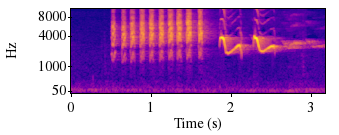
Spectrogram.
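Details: Wambi mini sings a crisp tutor phrase for training pet birds: about ten rapid buzzy notes in an even series, then two loud whistles that drop and trail off in a thin ringing tone.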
